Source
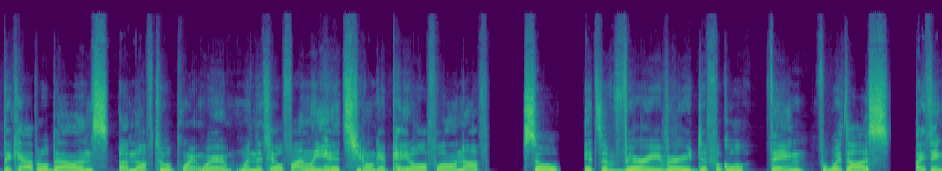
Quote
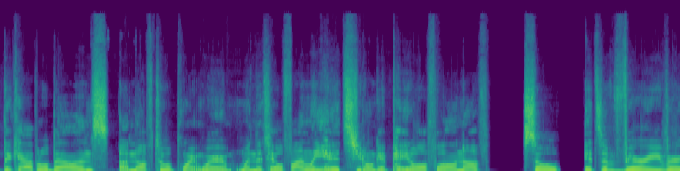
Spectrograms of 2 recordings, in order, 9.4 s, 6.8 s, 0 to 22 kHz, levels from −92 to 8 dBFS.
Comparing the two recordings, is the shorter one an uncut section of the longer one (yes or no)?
yes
